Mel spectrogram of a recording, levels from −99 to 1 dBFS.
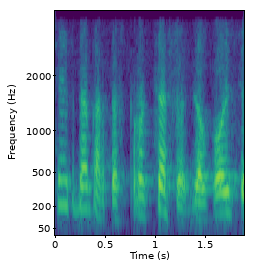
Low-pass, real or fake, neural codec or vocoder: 3.6 kHz; fake; vocoder, 44.1 kHz, 128 mel bands, Pupu-Vocoder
